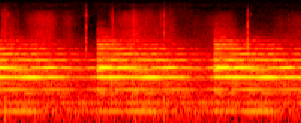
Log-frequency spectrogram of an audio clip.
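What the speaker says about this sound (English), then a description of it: "let's ring the bell" Bell tolls in Dark Souls Remastered ring out with sustained, layered metallic tones, struck twice in succession, each peal swelling loud and lingering without any speech.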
